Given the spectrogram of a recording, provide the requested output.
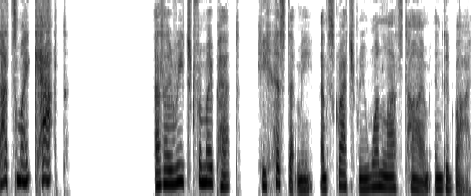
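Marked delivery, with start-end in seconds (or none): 0.0-1.0 high whisper-yell. Narrator as a child protesting when dad takes the cat away, whisper-yell through swollen throat. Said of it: "I whisper yelled through my swollen throat".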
